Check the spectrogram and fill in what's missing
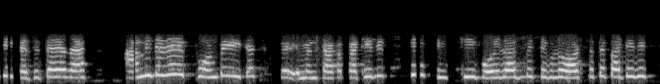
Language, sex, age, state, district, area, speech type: Bengali, female, 18-30, West Bengal, Dakshin Dinajpur, urban, conversation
